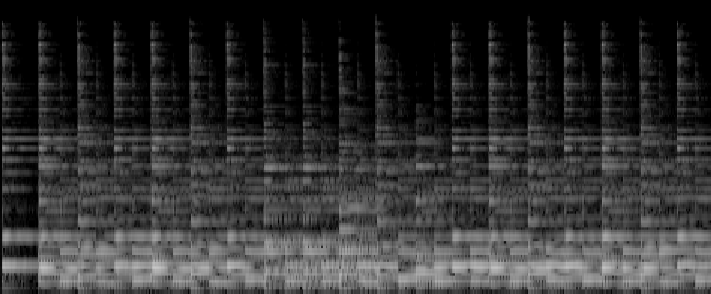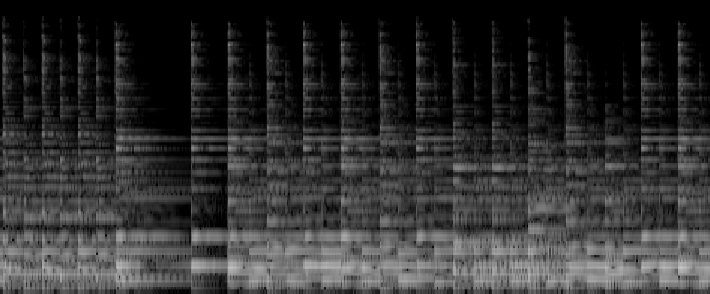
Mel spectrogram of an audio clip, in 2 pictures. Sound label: Waltz guitar; Carcassi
